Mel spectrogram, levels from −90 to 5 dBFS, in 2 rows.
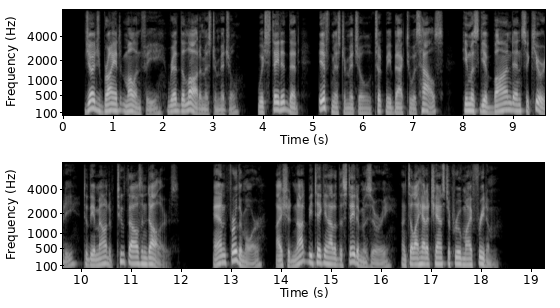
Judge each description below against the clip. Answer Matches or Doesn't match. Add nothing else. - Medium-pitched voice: Doesn't match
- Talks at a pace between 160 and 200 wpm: Matches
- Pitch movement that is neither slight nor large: Doesn't match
